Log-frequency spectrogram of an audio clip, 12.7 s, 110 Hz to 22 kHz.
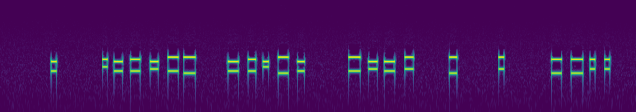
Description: DTMF, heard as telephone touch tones, dialled by hand, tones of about 170 ms. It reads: 4 045763 45*34 6749 3 9 2288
